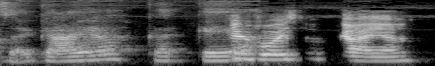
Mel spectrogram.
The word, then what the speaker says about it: Gaia: So that's Pure Voice of, I don't know how you pronounce that, Gaia? Pure Voice of Gaia. Gaia okay.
